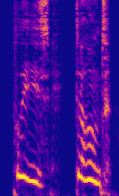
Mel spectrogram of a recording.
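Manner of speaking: high, shaking begging; quivering plea. Acted. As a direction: plead through tears. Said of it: "His voice quivered".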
